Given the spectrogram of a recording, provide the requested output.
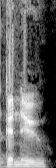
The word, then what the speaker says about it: GNU: So it's pronounced GNU. So that's why I said, you might have noticed I said GNOME earlier. That's because that's a GNU desktop environment for Linux.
